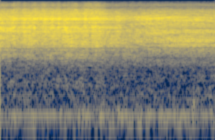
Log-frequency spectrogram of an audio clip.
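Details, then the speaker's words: Steady high-pitched hiss of a dental air syringe air-drying a tooth after water rinse, before isolating a maxillary anterior tooth for composite restoration. "i'm going to spray with water right in to rinse that and then do a white dry"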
